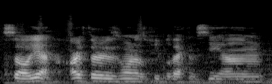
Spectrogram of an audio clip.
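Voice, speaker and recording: Male Let's Play streamer, bright forward voice, casual, thinking aloud, faint music underneath. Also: medium pitch, fairly even intonation, a little fast, poor audio. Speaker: gaming streamer. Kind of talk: casual Let's Play commentary, sometimes reading game text.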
